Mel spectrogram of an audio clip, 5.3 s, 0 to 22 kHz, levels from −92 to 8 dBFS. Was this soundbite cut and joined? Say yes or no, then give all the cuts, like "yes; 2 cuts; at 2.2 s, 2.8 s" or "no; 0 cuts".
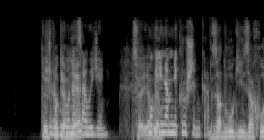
yes; 1 cut; at 2.6 s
